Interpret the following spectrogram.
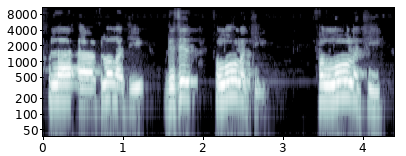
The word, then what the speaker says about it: philology: Likewise this is not philology, this is philology, philology, again on the third last, okay।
